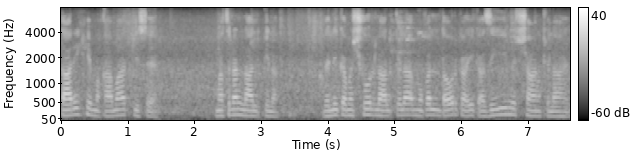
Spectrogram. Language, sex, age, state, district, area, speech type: Urdu, male, 18-30, Delhi, North West Delhi, urban, spontaneous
